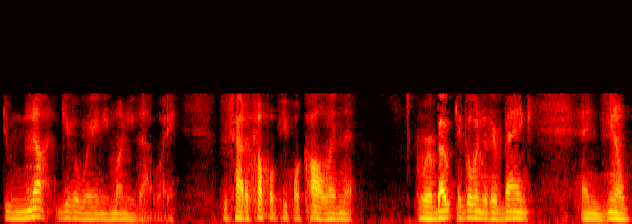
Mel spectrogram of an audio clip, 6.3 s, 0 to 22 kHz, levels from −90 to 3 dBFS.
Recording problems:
garbled, watery; badly; nothing above 4 kHz

